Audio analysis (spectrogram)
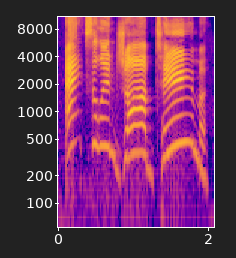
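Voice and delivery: slow, squealing over-the-top cheer; bubbly sorority girl. Acted. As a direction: gush like a peppy cheerleader. Cheering the squad again.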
